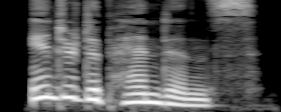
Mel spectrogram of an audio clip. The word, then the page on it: interdependence: British English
